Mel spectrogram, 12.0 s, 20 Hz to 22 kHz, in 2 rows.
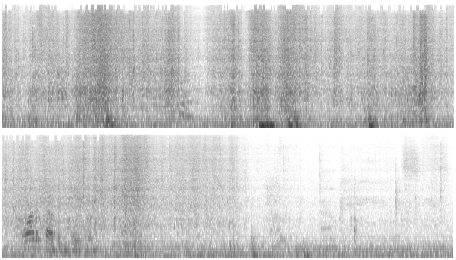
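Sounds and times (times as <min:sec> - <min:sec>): packing paper rustling: 0:00.0 - 0:09.3.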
